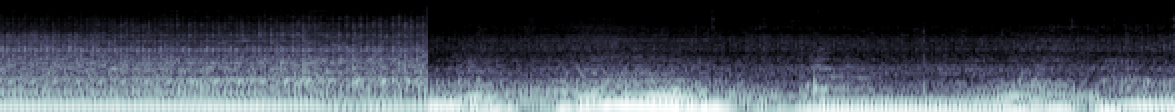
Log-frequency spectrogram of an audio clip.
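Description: Mahindra Scorpio's engine running steadily. About three seconds in, the sound turns abruptly duller and a deep, uneven rumble rises and falls.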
